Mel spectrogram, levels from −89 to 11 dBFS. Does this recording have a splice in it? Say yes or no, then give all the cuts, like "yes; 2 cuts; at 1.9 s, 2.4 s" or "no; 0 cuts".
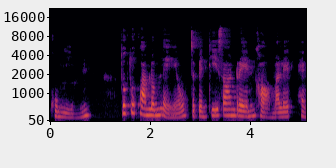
yes; 1 cut; at 2.8 s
